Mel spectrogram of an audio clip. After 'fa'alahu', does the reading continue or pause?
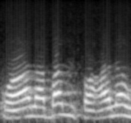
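pause. It stops fully after 'fa'alahu'. Someone did it, and a new sentence begins. The speaker calls it right. "یہ عبارت اس طرح ہے"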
